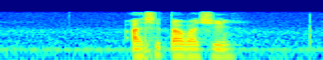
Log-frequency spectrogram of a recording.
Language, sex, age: Tsonga, male, 21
